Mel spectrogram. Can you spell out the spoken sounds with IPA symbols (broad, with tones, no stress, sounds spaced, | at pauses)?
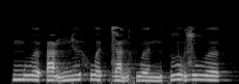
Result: m u˨˩ ə̯ ʔ a̰˧˨ ŋ ɲ ɨ˨˦ h w ə˨˩ t̚ z a̰˧˨ n k w ə˨˩ n | l ṵ˧˨ z u˨˩ ə̯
